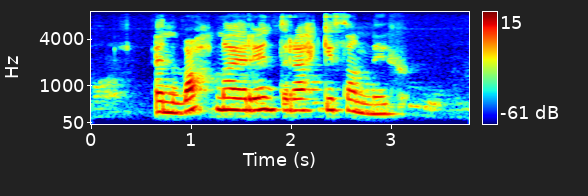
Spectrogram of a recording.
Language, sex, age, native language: Icelandic, male, 10, Icelandic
